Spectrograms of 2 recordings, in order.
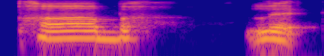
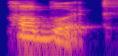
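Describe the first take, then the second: First: "public" as two parts with a clear gap; teacher sounding out "public" by syllable; split into syllables. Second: Said in the usual way. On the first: Shown as a demonstration. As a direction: say "public" slowly, pausing after the first syllable. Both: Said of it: "you would separate that".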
